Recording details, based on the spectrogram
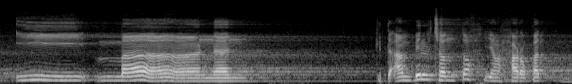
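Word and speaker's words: إيمانًا: Kasroh itu bacanya harus meringis, jangan sampai e. Yang terjadi pada umum di tengah-tengah masyarakat kita itu imanan. Yang betul adalah imanan.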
